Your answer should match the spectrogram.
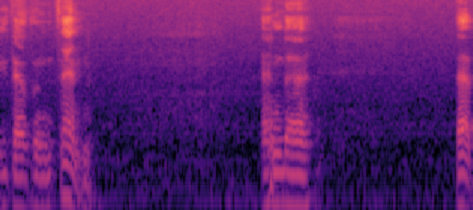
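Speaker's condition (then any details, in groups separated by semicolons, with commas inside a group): Traumatic brain injury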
